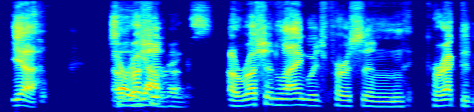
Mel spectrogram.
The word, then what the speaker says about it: Chelyabinsk: Yes, it's Chelyabinsk. The emphasis is on the second syllable. Chelyabinsk? Yeah. Chelyabinsk.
